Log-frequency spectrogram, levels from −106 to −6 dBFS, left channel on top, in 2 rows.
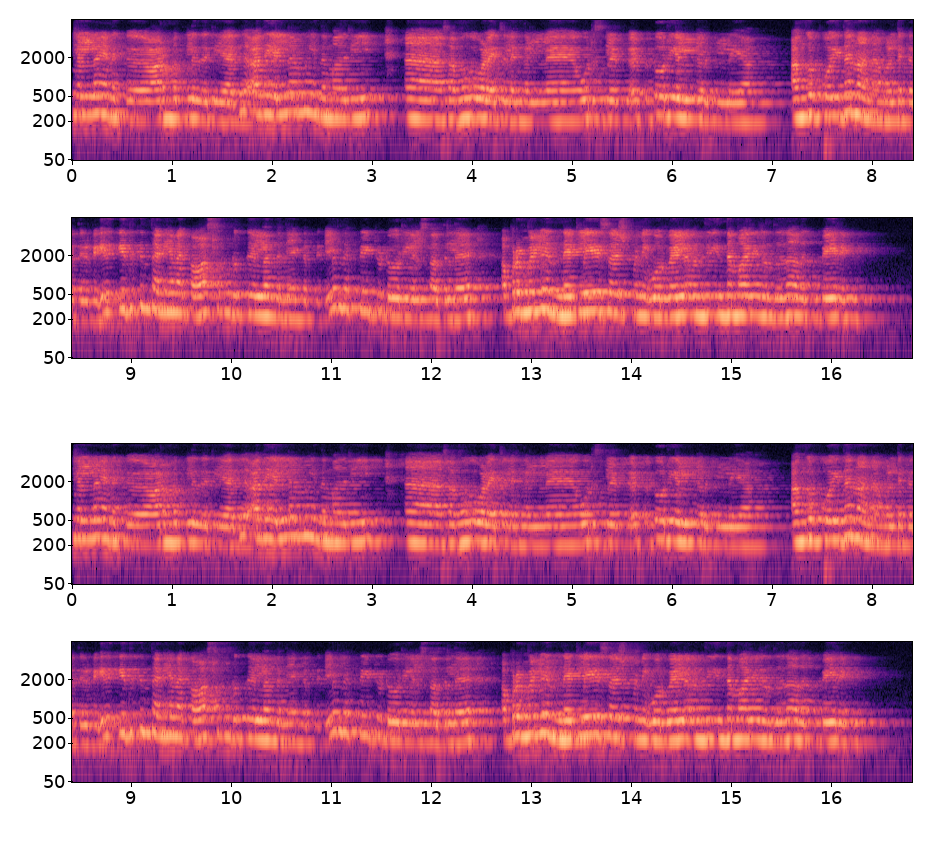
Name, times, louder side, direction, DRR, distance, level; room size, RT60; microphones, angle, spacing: voice 1, 0.0-3.0 3.3-6.8 7.2-12.4 12.7-16.1, left 1 dB, 20° left, -2 dB, 4.1 m, -28 dB
26.5 x 13.5 x 7.5 m, 0.96 s
head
